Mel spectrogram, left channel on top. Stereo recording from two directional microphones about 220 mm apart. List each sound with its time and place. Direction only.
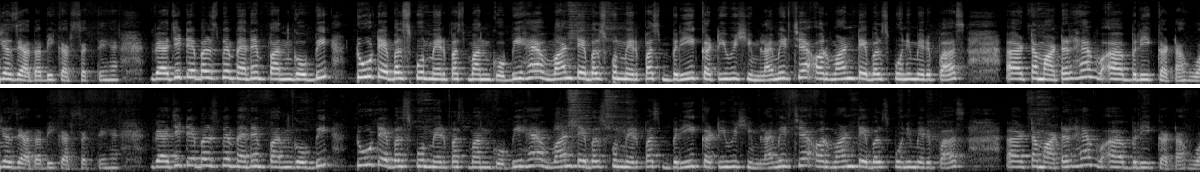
0.0 s speech: 40° left (ahead or behind)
